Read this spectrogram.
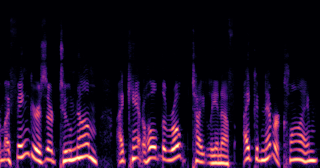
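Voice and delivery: high, despairing voice; cry of despair. A narrator's reading. Numb elf cannot climb, cry of despair. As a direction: call up in defeat, pitched high. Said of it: "cried Leolin in despair".

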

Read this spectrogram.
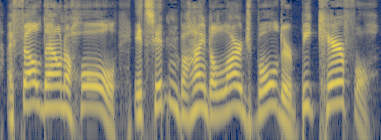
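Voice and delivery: high, urgent calling voice; yelling. A narrator's reading. Elf warns Peter about the hidden hole, yelling. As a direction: call up a warning, pitched high. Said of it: "she yelled".

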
